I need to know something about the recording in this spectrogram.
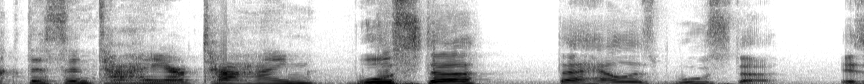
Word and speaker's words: Worcester: Worcester is Worcester. Oh, I want. Yeah, phonetically. it's Worcester. Phonetically. Worcester. Worcester It's is Worcester. Worcester. So you do not pronounce the C-H-E.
